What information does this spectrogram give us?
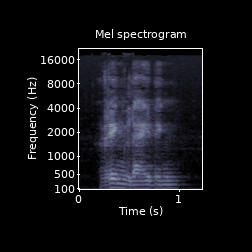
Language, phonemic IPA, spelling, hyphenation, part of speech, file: Dutch, /ˈrɪŋˌlɛi̯.dɪŋ/, ringleiding, ring‧lei‧ding, noun, Nl-ringleiding.ogg
- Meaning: hearing loop, audio induction loop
